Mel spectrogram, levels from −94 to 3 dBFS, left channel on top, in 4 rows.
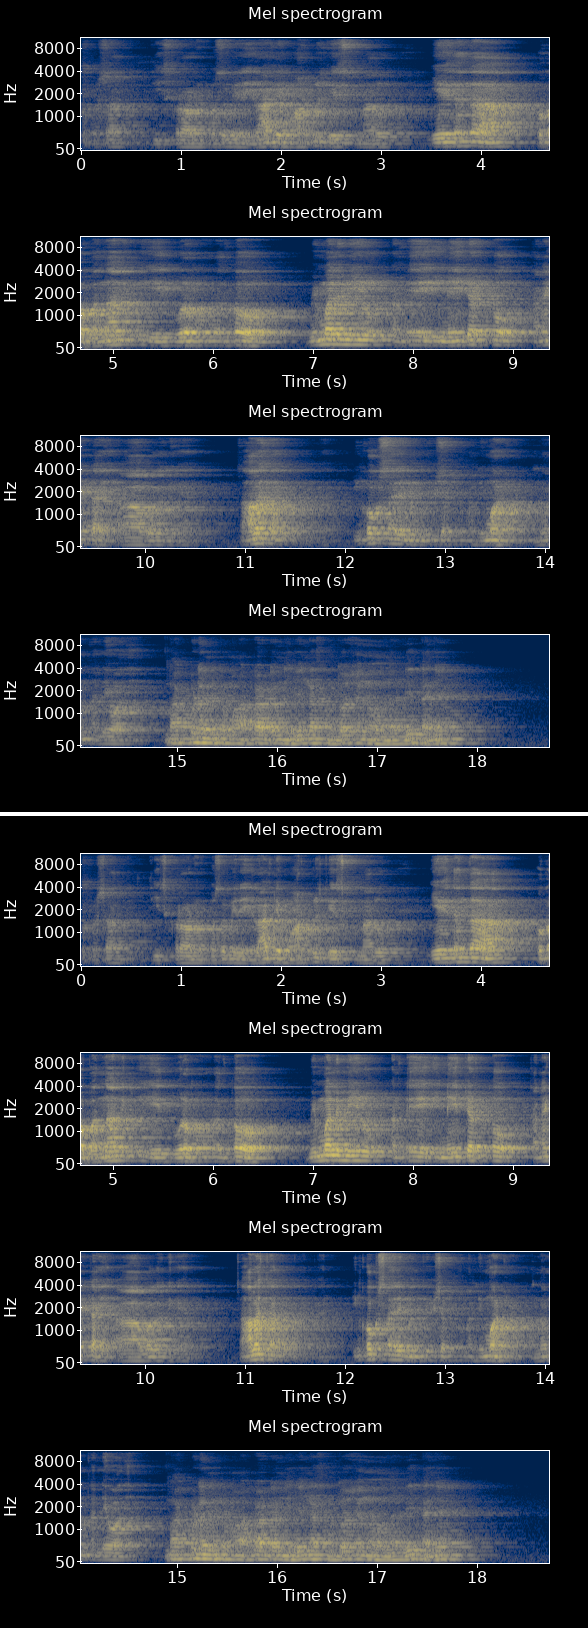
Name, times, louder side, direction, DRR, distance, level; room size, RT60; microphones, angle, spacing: voice 1, 0.7-3.0 3.5-4.2 4.6-6.5 7.0-10.4 11.0-11.3 11.7-11.8 12.1-14.6, right 2 dB, 75° right, 0 dB, 0.6 m, -25 dB
voice 2, 14.9-17.7, equal, 35° left, -6 dB, 0.9 m, -28 dB
3.8 x 2.5 x 3.2 m, 1.2 s
head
